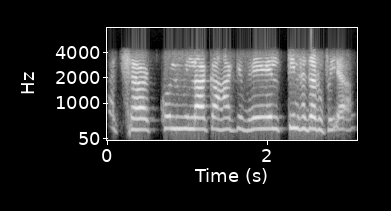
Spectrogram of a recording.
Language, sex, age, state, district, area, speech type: Maithili, female, 18-30, Bihar, Muzaffarpur, urban, conversation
